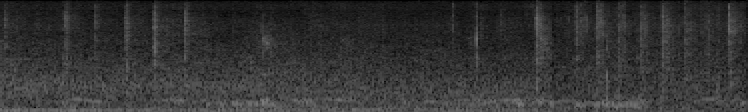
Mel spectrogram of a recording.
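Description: A pigeon coos softly in a low, repeated rhythm, set against faint outdoor background noise and occasional small chirps.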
